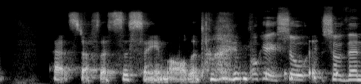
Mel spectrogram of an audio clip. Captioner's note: laughs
